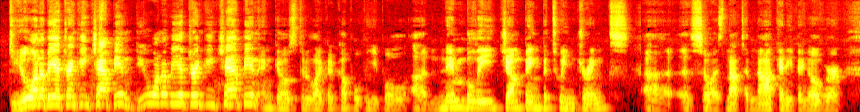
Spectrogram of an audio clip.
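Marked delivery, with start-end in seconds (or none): 0.2-2.6 high, rattled-off, calling gnome voice. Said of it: "just going like".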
